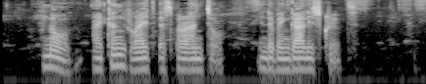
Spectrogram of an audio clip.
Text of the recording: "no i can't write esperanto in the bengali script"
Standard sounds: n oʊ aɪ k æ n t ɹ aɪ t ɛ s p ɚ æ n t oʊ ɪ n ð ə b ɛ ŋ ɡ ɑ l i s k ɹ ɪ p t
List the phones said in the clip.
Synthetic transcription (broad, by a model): n oʊ aɪ k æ n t ɹ aɪ t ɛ s p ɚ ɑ n t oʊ ɪ n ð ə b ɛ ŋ ɡ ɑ l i s k ɹ ɪ p t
